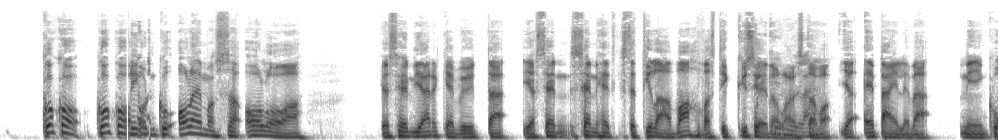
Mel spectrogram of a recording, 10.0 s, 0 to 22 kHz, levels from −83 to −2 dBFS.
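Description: At 1.27 s, two neighbouring runs of frames, each about 104.5 ms long, reached the decoder in swapped order and were played that way. They fit blocks of about four frames each. Through 1.52 s the speech therefore comes out with its two halves exchanged, a brief garbled flutter. Nothing is lost in time; the material is just rearranged.

From 2.65 s to 4.27 s, and again from 7.57 s to 8.32 s, the playback rate drops by 5.6 percent and then snaps back. This is likely a drift correction step, where clock-matching software slows output in one jump to let its buffer refill. Speed and pitch fall together by almost exactly one semitone, so the speech sounds slowed and detuned downward before abruptly returning to normal.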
